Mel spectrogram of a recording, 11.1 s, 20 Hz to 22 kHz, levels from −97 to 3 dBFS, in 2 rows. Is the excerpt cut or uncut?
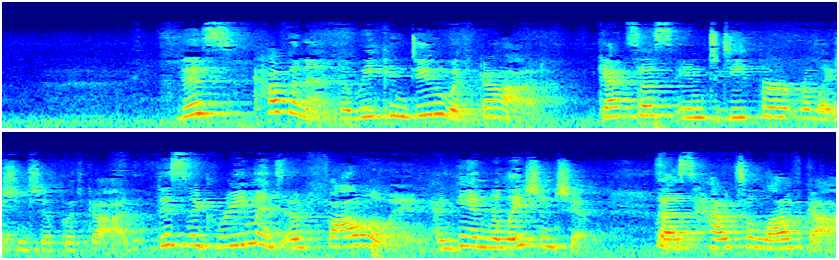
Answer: cut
